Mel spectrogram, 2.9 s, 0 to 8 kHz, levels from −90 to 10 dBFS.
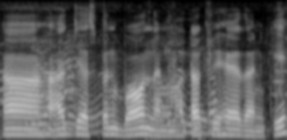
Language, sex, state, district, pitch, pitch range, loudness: Telugu, male, Andhra Pradesh, Annamaya, 125 Hz, 120-130 Hz, -18 LUFS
